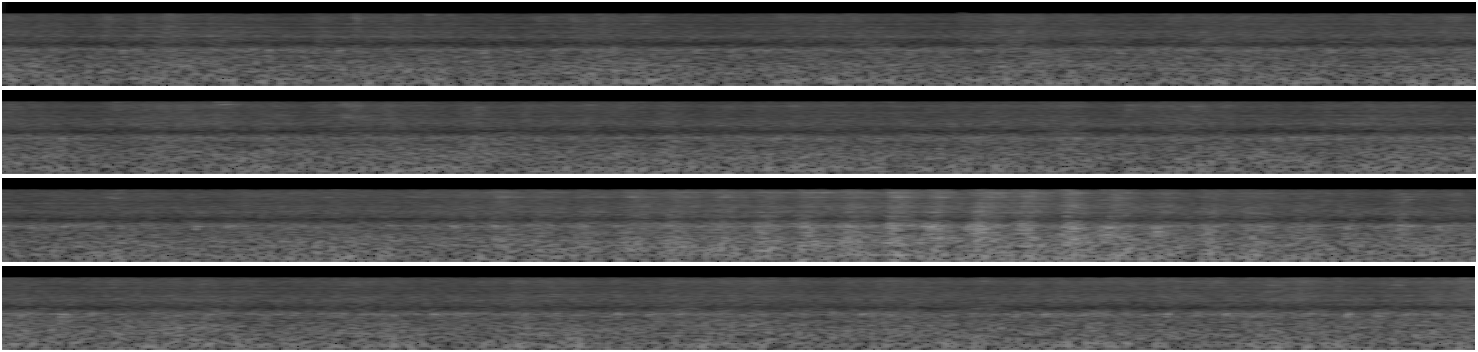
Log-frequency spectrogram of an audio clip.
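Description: Oil tank wagons of a long freight train rolling past on the rails: a steady rumble and rattle of wheels and bogies, swelling louder for a few seconds about two-thirds of the way through.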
